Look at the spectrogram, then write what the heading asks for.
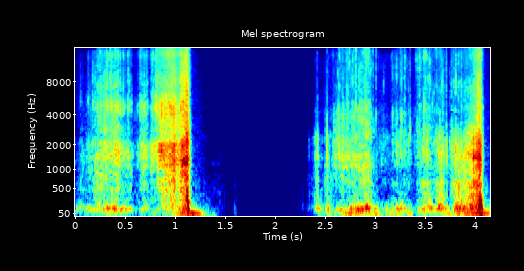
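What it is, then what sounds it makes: Foam microphone windscreen. A thin metal pick and fingertips scratch and rub the black foam windscreen on the left microphone, making close, crackly, tearing-like scraping and rustling across a broad range up into bright highs. Two stretches of scratching are split by about a second of silence, and each ends in a louder, sharp scrape.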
